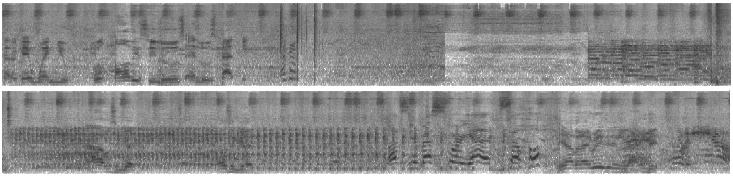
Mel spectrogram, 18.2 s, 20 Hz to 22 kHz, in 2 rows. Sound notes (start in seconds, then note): 7.2 upbeat music; 7.4 punches bag; 9.2 machine counting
